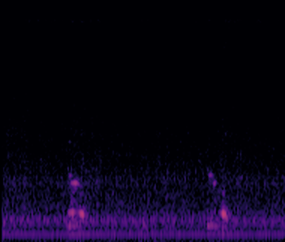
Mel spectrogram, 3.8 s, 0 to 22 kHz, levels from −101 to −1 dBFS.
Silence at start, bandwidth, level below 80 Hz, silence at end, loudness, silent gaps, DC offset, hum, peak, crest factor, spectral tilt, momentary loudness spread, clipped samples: 0 s; 16.5 kHz; under -90 dBFS; 0 s; -64 LUFS; none; under 0.1%; none; -48 dBFS; 20 dB; -6.5 dB/octave; 5 LU; under 0.1%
